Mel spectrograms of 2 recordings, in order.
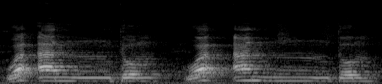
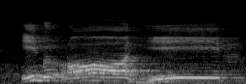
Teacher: Hamzah dan ha ini keluar dari tenggorokan bawah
